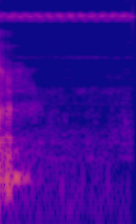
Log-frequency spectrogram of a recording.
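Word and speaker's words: know: কে এর উচ্চারণ হয় না যেমন কে এন আই জি এইচ T night কে এর উচ্চারণ হবে না কে এন ও ডব্লিউ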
